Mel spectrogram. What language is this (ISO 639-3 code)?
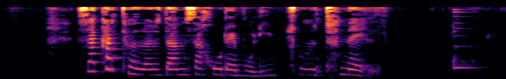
kat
